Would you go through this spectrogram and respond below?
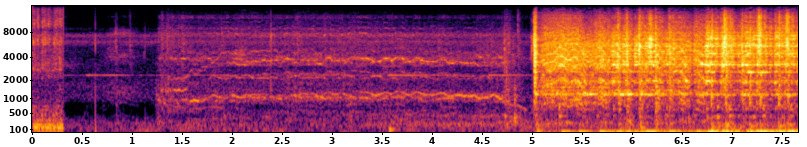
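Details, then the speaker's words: Woody Wagon engine cranking after several hours of attempts, factory map not usable, hose run to ECU: quick even cranking then ragged sputtering like a bad four-cylinder or weed eater, black exhaust from one side only; misfiring no-start, injectors suspected, cam believed correct. "if you give it some accelerator it'll try to start it'll try to start but it sounds like a really really bad four-cylinder or a two-stroke like a weed eater trying to crank up it doesn't sound good at all"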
